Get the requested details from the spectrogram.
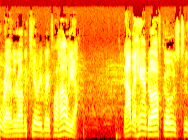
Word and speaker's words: Faalii: And I tell you, if you're listening along, well, you obviously listen on one side, it is spelled F-A-A-L-I-I. But it's pronounced Fahalia. Fahalia. Gavier Fahalia. Say it a few times, it'll be smoother.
